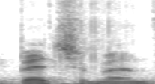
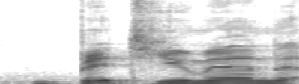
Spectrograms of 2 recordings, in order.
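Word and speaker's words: bitumen: I don't know but that's actually that's actually the North American pronunciation I'm not just cussing it's called like bitumin I think in Europe or something but it's bitumin in in North America and apparently nobody thought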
